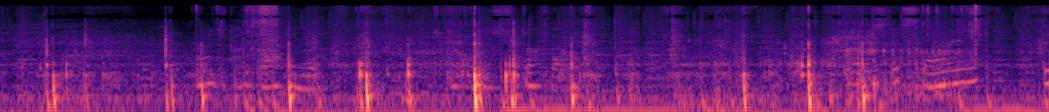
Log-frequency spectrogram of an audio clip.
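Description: A utensil stirring glue slime full of foam beads in a clear plastic bowl: irregular clicks, taps and short scrapes against the bowl.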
